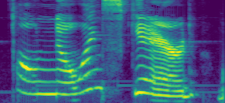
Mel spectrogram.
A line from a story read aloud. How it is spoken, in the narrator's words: Weston whimpered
